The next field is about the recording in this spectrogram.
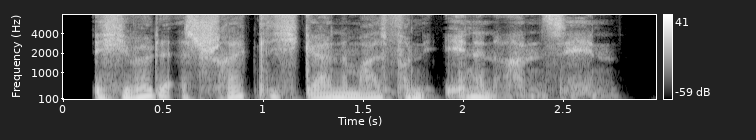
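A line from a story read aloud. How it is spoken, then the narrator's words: Whisper. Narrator (German): flüsterte sie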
